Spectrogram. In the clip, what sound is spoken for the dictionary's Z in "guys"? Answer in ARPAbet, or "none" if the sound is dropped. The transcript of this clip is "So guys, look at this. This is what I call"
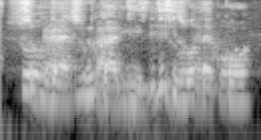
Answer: S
